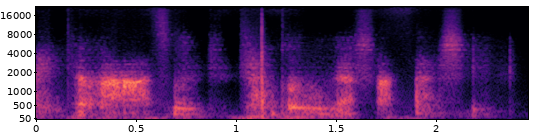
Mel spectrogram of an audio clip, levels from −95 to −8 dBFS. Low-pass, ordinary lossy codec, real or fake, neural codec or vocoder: none; none; fake; codec, 44.1 kHz, 0.9 kbps, DAC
